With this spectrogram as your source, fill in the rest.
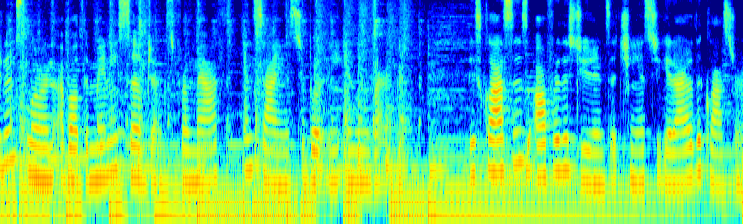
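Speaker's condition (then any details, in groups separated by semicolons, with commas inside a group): No condition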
